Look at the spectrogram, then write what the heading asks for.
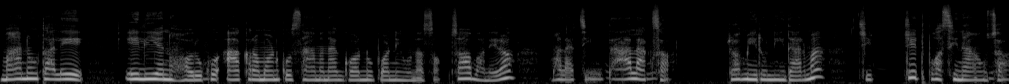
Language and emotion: Nepali, fearful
